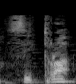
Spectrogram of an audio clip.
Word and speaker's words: Citroën: Well, beginning 4th July, all Peugeot and Citroën, is that how it's pronounced? – Citroën. – owners can visit any Silver Star Auto Workshop in Accra. It's almost like French. You have to speak it with some...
